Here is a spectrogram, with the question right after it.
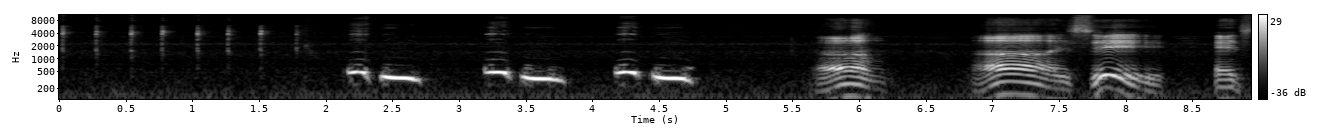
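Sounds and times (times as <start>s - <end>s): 
voice imitating a big clock ticking with tick-tock syllables: 0.0s - 1.9s
speech: 2.2s - 4.8s, 5.6s - 8.9s.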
